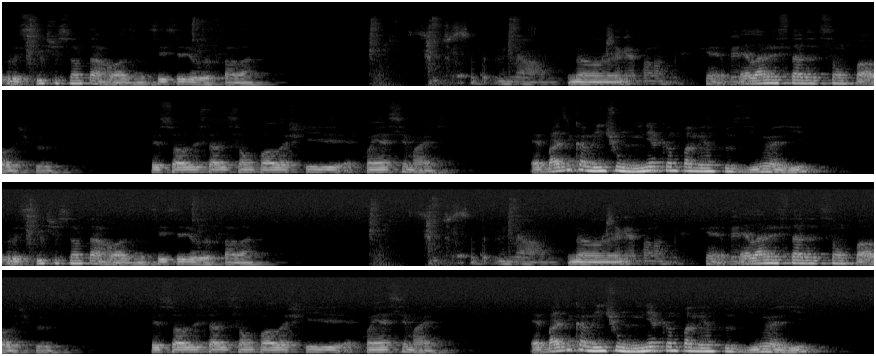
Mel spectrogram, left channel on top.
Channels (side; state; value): right; noise; hiss, 20 dB below the sound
